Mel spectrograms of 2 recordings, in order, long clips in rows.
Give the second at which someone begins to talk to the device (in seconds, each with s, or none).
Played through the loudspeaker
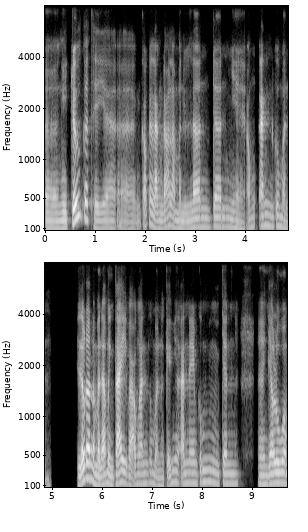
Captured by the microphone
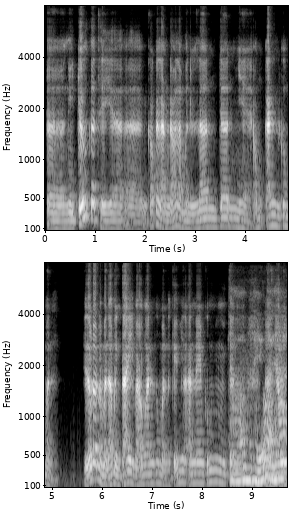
8.5 s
